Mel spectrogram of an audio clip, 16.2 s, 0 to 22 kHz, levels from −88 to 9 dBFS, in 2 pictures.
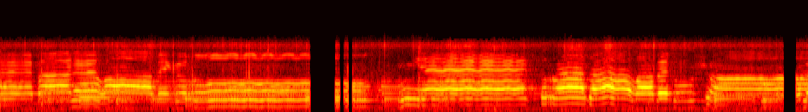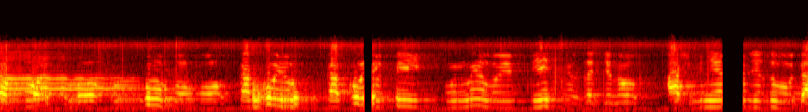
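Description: Right from the start and all the way through there's overlap-add ripple. The frames were rejoined with an overlap that doesn't sum flat, so the level pumps by about 6 dB at around 200 Hz. That gives the whole clip a metallic buzz.

Then there's digital broadcast dropout, where the receiver mutes on bad frames with a near-instant 3 ms fade. From 3.09 to 3.56 s it breaks into several holes, the longest 256 ms. Shorter dropouts follow at 7.83 to 8.01 s, 11.71 to 11.85 s and 15.29 to 15.56 s.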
